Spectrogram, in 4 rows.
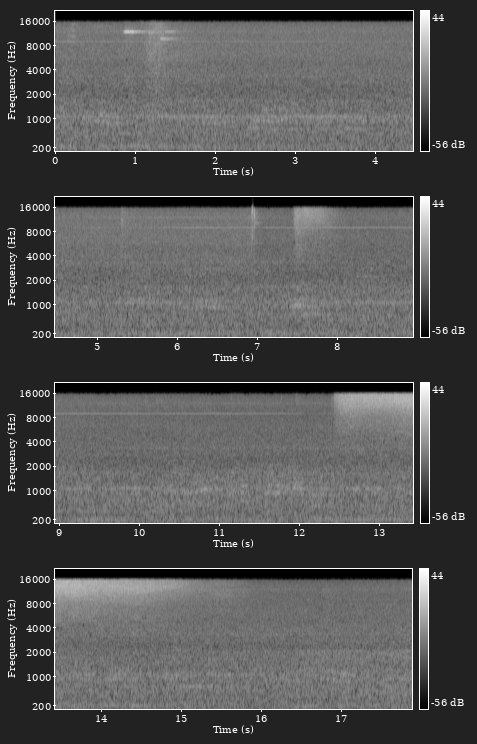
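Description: E7 series Shinkansen pulling slowly out of a station platform: a steady electric hum from the train, with a burst of high hissing about two-thirds of the way through.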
